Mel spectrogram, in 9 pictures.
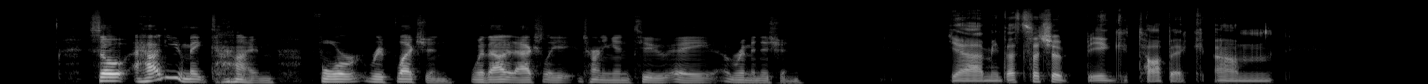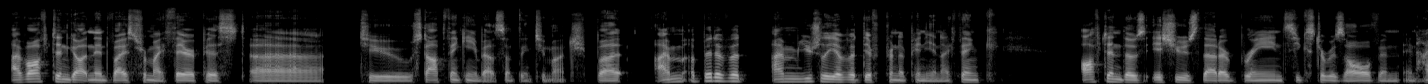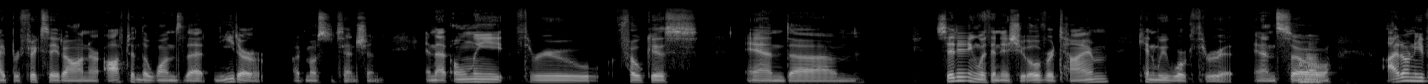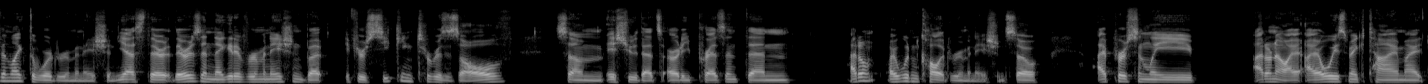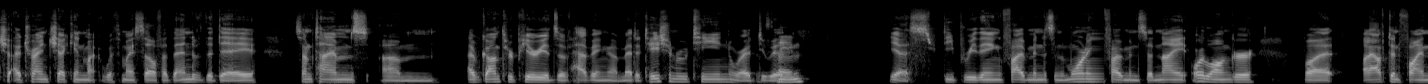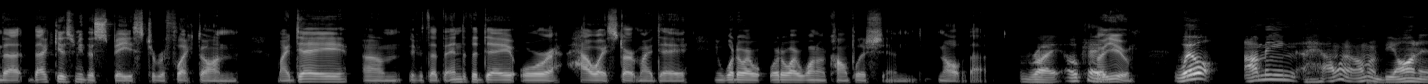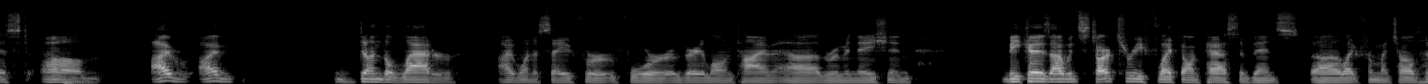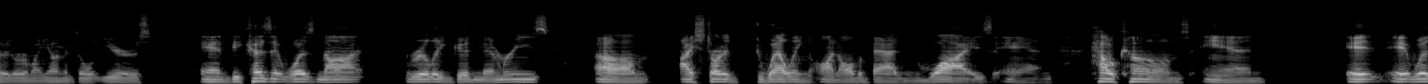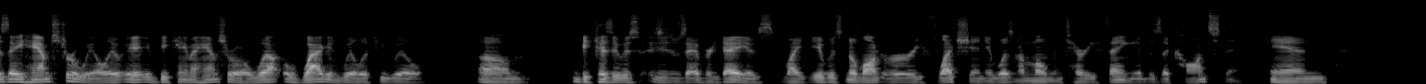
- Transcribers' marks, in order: laughing while speaking: "time"; "rumination" said as "reminision"; tapping; other background noise
- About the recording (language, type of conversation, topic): English, unstructured, How can you make time for reflection without it turning into rumination?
